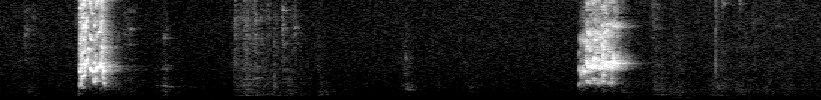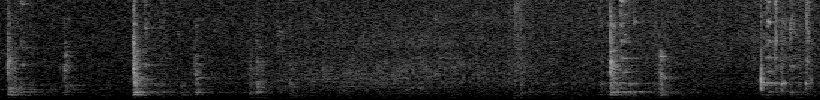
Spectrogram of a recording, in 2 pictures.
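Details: Rosy-faced lovebirds, five caged birds beside a window, utter two sharp piercing shrieks about three seconds apart, followed by soft chattering and faint street noise.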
